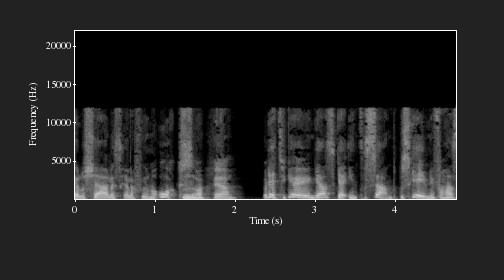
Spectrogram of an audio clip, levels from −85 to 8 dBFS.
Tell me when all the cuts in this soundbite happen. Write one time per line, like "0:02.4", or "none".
0:01.7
